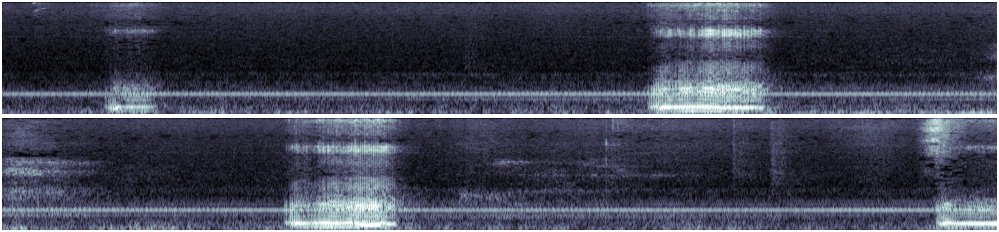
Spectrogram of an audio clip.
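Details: Chihuahua snoring: short nasal snorting breaths about every three seconds over a steady background hum.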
